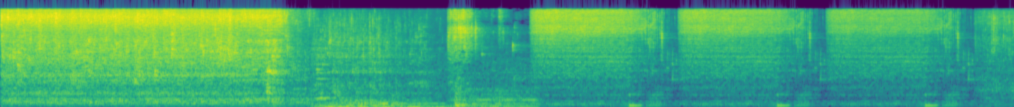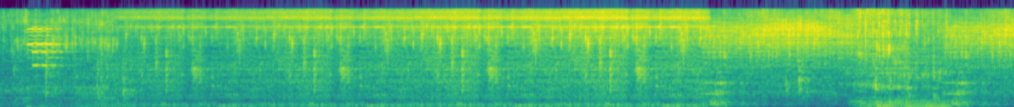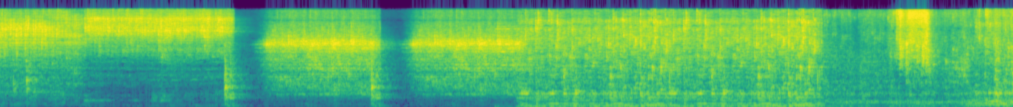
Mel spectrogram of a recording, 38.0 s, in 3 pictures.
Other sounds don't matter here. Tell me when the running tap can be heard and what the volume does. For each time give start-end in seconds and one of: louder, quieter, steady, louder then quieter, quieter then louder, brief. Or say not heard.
0.0-37.9 quieter then louder.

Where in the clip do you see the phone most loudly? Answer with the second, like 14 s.
13 s.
